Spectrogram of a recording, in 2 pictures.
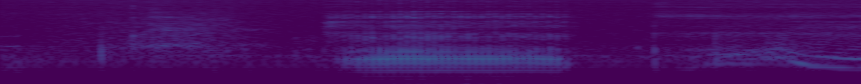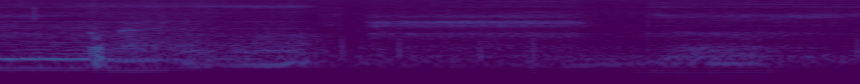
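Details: Two sleepers snoring together in alternating breaths, one deep and rattling, one higher and whistling; ordinary overlapping snoring.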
